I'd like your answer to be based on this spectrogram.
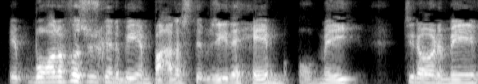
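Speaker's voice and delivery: normal talking voice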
